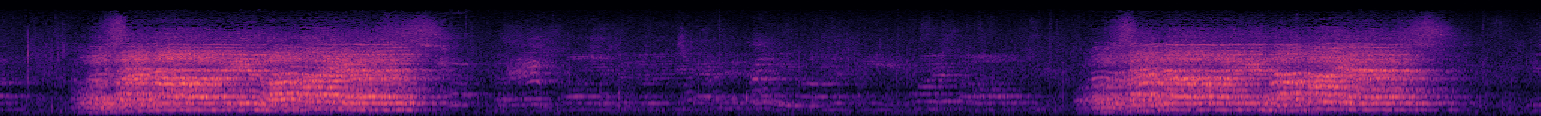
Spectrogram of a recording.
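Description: A large congregation sings together in a big echoing hall.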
